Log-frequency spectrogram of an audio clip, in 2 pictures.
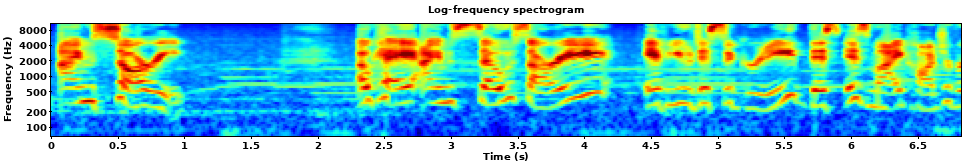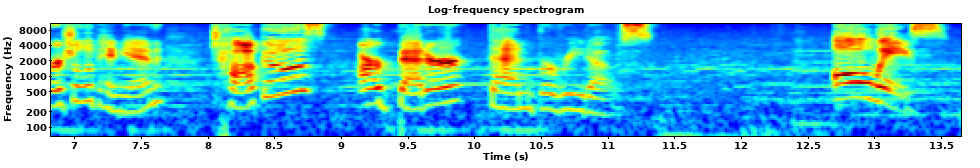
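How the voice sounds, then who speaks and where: A woman from Texas, a voice actor streaming a game, chatting to her live audience in a bubbly, giggly, animated way. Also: high-pitched, slow, faint music behind.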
